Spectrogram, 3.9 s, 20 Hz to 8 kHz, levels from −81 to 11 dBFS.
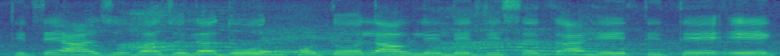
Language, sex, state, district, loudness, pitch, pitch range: Marathi, female, Maharashtra, Dhule, -15 LUFS, 255 Hz, 250-265 Hz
